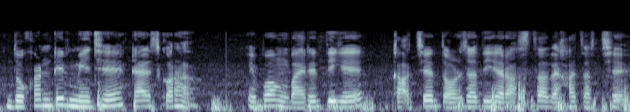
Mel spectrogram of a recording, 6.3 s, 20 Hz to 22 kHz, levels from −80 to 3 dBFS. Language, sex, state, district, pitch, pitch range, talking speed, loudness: Bengali, male, West Bengal, Alipurduar, 165 Hz, 160-180 Hz, 125 wpm, -15 LUFS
